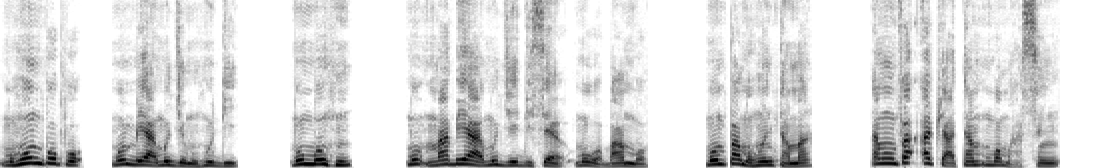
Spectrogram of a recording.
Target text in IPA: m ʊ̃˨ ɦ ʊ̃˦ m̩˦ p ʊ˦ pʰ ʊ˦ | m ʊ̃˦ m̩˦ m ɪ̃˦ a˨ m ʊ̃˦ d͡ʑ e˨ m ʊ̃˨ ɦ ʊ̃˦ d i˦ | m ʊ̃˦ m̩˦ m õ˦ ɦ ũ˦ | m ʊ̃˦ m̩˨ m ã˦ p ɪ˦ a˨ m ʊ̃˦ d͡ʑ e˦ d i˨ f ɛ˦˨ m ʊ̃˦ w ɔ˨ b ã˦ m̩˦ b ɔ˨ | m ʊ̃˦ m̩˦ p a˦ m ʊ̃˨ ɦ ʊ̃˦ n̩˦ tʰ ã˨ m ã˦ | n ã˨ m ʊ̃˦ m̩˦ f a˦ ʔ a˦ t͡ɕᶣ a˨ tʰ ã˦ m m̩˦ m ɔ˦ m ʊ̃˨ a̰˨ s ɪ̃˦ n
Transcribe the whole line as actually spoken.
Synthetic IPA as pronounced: m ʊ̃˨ ɦ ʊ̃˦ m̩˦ p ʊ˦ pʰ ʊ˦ | m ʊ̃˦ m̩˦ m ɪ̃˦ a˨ m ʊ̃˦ d͡ʑ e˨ m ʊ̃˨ ɦ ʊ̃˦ d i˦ | m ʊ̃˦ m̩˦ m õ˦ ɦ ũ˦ | m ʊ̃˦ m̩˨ m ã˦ b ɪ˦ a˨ m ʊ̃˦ d͡ʑ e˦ d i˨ s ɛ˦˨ m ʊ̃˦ w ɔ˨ b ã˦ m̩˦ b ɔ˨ | m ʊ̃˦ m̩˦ p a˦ m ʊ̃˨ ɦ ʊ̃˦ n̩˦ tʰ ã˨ m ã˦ | n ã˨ m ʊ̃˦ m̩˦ f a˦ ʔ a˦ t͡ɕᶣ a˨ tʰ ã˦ m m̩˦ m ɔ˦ m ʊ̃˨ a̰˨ s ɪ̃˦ n

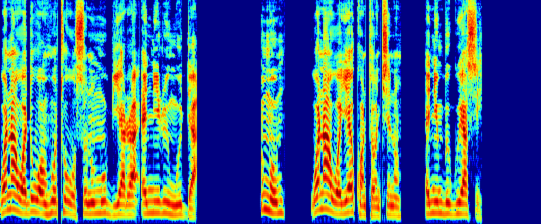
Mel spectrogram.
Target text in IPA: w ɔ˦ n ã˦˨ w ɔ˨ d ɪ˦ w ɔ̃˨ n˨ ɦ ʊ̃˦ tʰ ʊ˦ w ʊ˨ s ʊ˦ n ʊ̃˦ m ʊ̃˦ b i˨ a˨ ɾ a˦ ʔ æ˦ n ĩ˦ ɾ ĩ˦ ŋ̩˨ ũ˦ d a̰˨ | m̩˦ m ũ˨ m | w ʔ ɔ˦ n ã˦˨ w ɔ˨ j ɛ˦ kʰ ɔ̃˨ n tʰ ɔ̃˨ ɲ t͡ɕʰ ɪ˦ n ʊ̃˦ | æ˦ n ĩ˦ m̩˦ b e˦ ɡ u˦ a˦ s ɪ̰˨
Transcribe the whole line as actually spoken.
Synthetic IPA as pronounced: w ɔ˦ n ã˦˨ w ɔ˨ d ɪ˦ w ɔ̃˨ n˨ ɦ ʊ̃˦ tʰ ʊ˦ w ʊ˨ s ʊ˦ n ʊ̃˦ m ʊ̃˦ b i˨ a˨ ɾ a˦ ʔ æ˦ n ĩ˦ ɾ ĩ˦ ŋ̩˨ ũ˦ d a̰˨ | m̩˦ m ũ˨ m | w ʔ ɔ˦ n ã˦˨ w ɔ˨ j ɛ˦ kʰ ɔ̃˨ n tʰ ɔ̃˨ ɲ t͡ɕʰ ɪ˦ n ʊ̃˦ | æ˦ n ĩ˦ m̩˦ b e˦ ɡ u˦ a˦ s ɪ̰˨

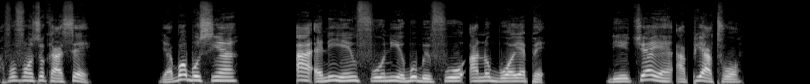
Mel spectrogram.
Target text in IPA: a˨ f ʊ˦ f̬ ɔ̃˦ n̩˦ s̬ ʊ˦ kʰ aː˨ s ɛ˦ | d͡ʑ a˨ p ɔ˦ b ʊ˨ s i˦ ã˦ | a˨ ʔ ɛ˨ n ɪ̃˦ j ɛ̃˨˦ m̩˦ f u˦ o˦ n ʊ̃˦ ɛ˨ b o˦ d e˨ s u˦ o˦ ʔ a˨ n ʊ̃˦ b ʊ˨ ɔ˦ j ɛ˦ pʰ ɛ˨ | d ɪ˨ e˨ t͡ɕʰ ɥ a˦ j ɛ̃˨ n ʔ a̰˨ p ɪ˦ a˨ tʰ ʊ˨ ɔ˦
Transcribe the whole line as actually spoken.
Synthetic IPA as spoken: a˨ f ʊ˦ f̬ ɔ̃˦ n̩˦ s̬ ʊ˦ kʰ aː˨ s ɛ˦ | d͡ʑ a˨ b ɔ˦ b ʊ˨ s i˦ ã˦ | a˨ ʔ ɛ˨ n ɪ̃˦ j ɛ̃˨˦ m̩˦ f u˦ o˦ n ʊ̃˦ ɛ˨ b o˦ b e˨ f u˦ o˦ ʔ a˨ n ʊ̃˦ b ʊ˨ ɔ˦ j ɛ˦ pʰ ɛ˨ | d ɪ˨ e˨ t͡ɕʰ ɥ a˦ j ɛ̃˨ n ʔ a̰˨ p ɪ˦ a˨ tʰ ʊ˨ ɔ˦

